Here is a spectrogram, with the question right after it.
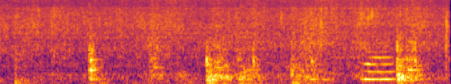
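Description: Meat for lasagne sizzles steadily in a hot pan, a continuous close frying hiss broken by occasional scrapes and taps of a utensil stirring and breaking it up.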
